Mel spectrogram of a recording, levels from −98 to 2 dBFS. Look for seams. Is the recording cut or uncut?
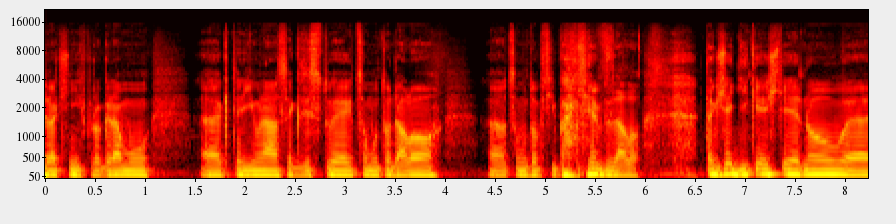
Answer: uncut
